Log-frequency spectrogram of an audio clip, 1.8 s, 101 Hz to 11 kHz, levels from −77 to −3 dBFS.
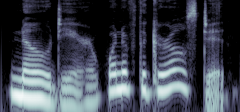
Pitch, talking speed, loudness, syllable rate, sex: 205 Hz, 235 wpm, -17 LUFS, 5.0 syllables/s, female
